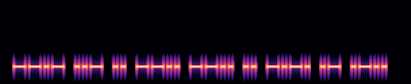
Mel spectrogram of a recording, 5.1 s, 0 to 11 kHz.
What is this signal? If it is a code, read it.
Morse code, heard as a keyed tone, about 25 wpm, 700 Hz. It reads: QUIZZICAL
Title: Pangram Challenge v2 - 25wpm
